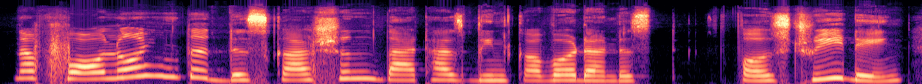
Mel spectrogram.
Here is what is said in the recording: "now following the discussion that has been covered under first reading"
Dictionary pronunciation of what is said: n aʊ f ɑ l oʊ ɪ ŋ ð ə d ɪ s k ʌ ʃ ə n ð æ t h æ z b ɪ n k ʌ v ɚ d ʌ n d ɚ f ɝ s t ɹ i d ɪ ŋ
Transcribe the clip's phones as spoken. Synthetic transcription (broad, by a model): n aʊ f ɑ l oʊ ɪ ŋ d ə d ɪ s k ʌ ʃ ə n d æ t h æ z b ɪ n k ʌ v ɚ d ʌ n d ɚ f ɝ s t ɹ i d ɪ ŋ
